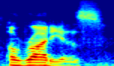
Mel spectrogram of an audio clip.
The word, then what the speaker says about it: Aradia: So I'm just going to say we're going to aradias. It is pronounced aradia.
